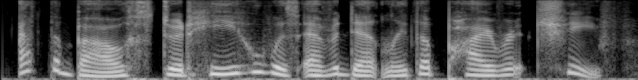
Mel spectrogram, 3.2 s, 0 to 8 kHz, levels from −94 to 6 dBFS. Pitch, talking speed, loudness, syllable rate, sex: 205 Hz, 205 wpm, -17 LUFS, 5.6 syllables/s, female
